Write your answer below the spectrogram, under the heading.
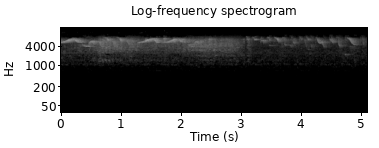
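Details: Palm tanager (Thraupis palmarum) feeding on embaúba fruits, giving thin, high, squeaky calls in quick overlapping bursts.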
